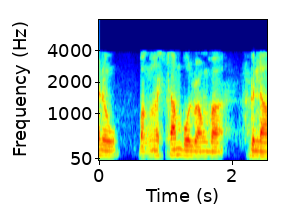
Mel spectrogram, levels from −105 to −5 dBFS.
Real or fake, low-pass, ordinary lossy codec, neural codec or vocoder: fake; 7.2 kHz; AAC, 16 kbps; codec, 16 kHz, 4 kbps, X-Codec, WavLM features, trained on Multilingual LibriSpeech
